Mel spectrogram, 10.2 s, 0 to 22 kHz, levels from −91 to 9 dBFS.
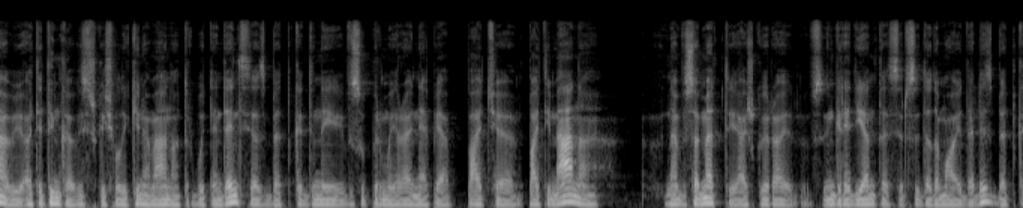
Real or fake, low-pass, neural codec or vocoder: real; 14.4 kHz; none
